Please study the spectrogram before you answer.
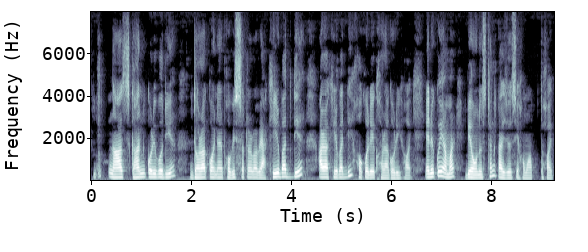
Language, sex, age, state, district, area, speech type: Assamese, male, 18-30, Assam, Barpeta, rural, spontaneous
